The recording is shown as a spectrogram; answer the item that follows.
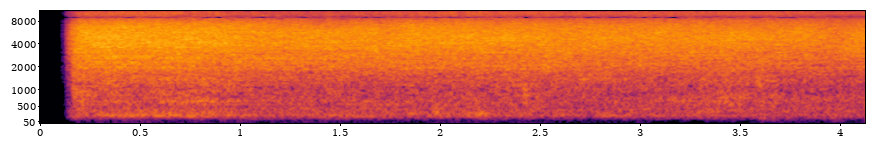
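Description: Bathroom sink tap running steadily, water pouring into the basin.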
